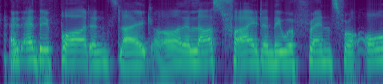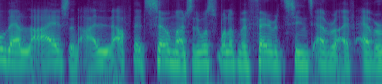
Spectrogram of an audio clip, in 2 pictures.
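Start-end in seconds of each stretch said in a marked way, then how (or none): none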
